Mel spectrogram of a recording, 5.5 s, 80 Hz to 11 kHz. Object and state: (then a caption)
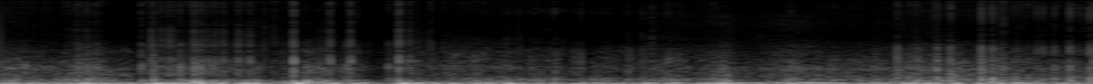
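Foam microphone windscreen being scratched. Long acrylic nails on both hands scratch a black foam windscreen on a USB microphone. The result is a steady, deep, muffled rumbling scrape centered low around 125 Hz, with almost no high-end content and frequent small bursts of louder friction throughout.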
